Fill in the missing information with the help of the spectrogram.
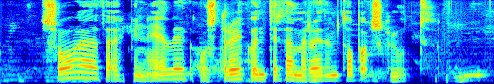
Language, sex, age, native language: Icelandic, female, 30-39, Icelandic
